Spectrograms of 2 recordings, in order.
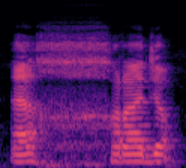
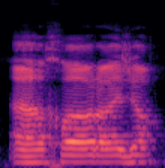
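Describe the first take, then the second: First: The kh flows with much breath. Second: The kh stops with a bouncing release. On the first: The speaker calls it right. "أدع الصفة تظهر جلية" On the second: The speaker calls it wrong. "وإلا سيقلقل، فلا أقول أخرج أخ، هذا خطأ"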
